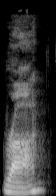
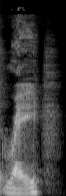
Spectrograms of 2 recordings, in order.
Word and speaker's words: Ra: In Egypt, there were gods like Ra, some pronounce it Re, and Osiris.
